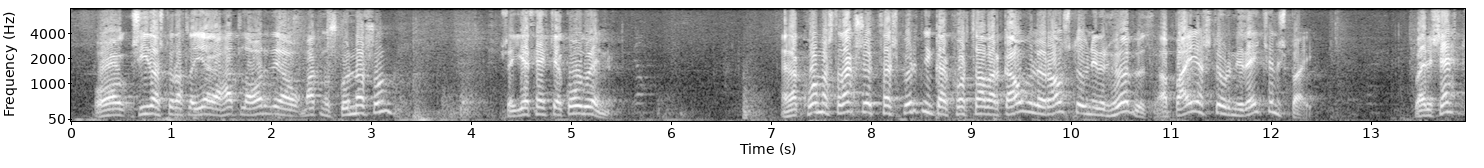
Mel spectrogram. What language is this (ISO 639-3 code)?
isl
